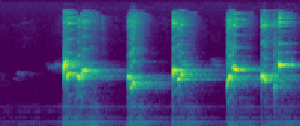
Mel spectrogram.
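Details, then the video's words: Female Yellow-vented Bulbul calling the male with a fighting sound, made for training caged bulbuls. Short, bright, slurred chirps fall and then level out. They come in irregular bursts about every half second over a faint low electrical hum. "trucukan gacor SUARA TARUNG ROPEL UPLIK"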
